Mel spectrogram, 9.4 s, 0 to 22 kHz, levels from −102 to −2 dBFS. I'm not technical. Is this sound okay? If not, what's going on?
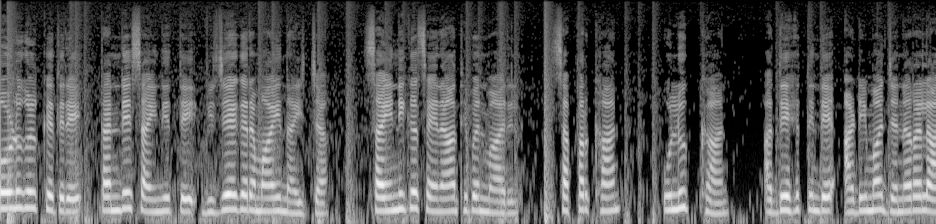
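No. Throughout the clip, this speech shows overdone noise removal: a cleanup tool set too strong. The background noise between phrases is almost gone, leaving twinkling specks. It also cut away quieter parts of the voice.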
